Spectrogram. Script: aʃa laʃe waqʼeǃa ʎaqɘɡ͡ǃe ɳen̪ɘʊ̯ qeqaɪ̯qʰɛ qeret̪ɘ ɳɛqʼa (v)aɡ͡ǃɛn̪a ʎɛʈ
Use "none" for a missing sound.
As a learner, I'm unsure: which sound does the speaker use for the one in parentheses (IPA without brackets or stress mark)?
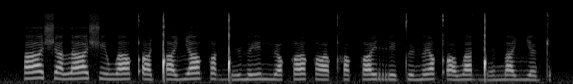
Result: w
